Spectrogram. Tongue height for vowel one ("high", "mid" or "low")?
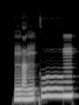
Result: low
